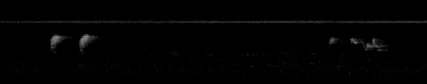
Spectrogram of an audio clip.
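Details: Trapping-session red-whiskered bulbul, a decoy, dated 5 October 2018: two strong sharp notes close together, a pause, then a softer, warbled run of three short chirps, against a steady thin whine and light hiss.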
